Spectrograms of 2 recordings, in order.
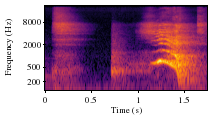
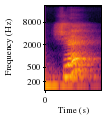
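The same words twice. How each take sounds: First: Said in the usual way. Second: "Jet" split into "je", pause, "t"; sounded out. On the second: Shown as a demonstration. Teacher helping children read, "Jet" broken into sounds. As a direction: sound out "Jet" with a separate final t. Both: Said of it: "can you help me read the words".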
